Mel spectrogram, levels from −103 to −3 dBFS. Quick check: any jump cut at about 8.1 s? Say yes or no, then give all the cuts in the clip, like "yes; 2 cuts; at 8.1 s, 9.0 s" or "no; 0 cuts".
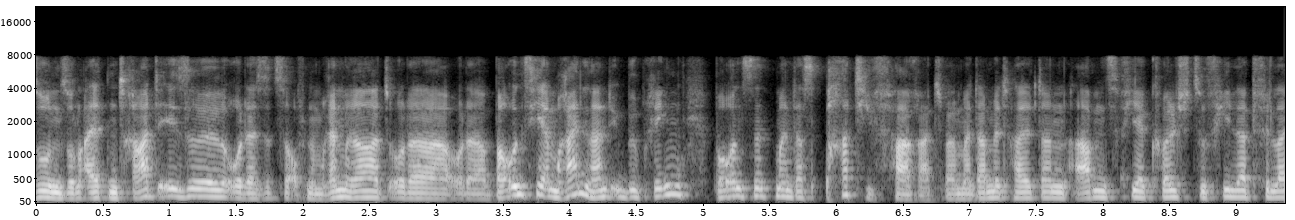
yes; 1 cut; at 8.1 s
